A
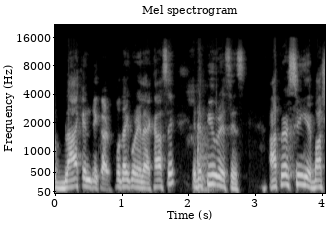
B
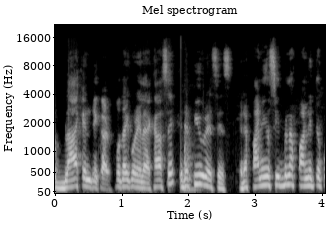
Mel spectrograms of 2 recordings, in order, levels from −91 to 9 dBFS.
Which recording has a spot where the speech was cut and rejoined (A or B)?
B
